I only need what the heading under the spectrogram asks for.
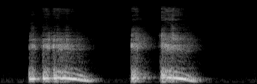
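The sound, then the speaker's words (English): A person clears their throat loudly, first one long rasping clear, then a short pause followed by two quick gruff bursts. No talking. “Also, sorry that I keep clearing my throat.”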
